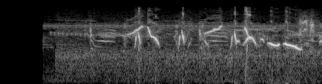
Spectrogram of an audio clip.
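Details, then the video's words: Lure recording for red prinias and other small birds: bright, quick chirps and sharp rising and falling whistles, tumbling several per second, with a few longer slurred notes near the end, clean and without other sounds. "pikat burung prenjak merah dan semua jenis burung kecil...jernih"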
